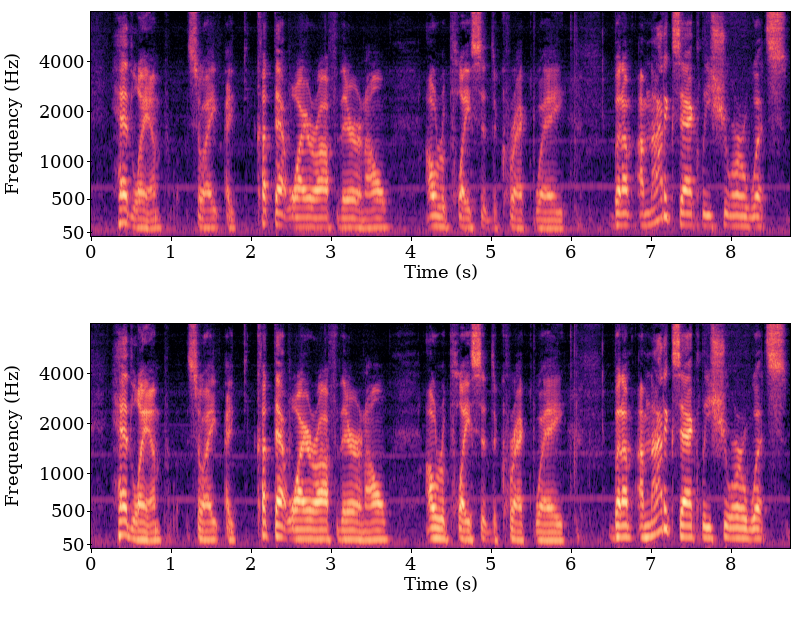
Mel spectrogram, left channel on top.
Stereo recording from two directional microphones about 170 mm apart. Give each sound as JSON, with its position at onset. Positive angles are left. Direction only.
{"t": 0.3, "sound": "speech", "side_deg": -45}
